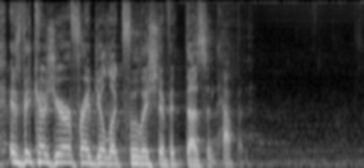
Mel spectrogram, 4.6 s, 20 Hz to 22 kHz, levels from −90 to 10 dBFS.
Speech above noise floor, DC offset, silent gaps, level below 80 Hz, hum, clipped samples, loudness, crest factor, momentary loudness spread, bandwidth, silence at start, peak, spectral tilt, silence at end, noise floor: 36 dB; under 0.1%; none; -62 dBFS; none; under 0.1%; -17 LUFS; 18 dB; 9 LU; over 20 kHz; 0 s; 0 dBFS; -5.5 dB/octave; 1.55 s; -52 dBFS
